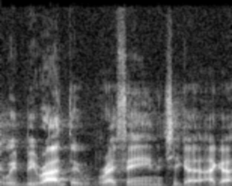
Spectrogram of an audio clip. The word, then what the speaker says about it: Raphine: nobody can spell it some people say rafine or rapine but it is rafine um at least that's how the locals say it and so we're dealing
